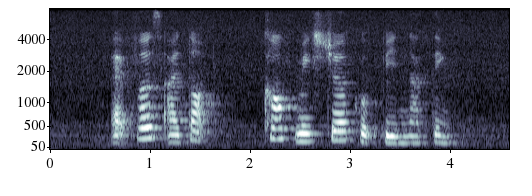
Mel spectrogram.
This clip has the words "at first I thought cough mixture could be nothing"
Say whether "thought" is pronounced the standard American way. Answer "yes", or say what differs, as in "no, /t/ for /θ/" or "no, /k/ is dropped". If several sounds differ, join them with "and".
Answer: no, /t/ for /θ/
